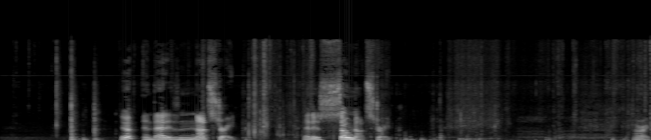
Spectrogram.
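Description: Paper rustles as it is folded and slid on a table.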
